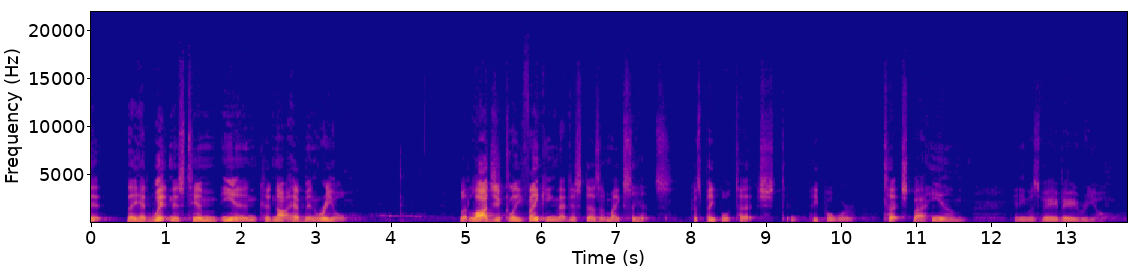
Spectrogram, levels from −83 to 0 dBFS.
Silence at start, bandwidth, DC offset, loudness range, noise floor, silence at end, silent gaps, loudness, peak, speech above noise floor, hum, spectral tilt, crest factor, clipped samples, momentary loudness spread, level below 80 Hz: 0 s; 17 kHz; under 0.1%; 10 LU; -69 dBFS; 0.45 s; none; -31 LUFS; -8 dBFS; 38 dB; none; -5 dB/octave; 24 dB; under 0.1%; 19 LU; under -90 dBFS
